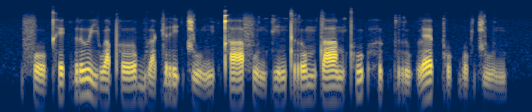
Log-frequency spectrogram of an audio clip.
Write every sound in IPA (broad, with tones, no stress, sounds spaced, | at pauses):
f oː˨˩ kʰ e˦˥ k̚ r ɯː˥˩ j u˧ a̯ pʰ ɤː˦˥ b ɯ˨˩ a̯ k r i˦˥ ʔ t͡ɕ uː˨˩ ŋ i˨˩ t̚ pʰ aː˦˥ f u˨˩ n k i˦˥ n t r o˥˩ m t aː˥˩ m kʰ u˥˩ ʔ h ɯ˦˥ k̚ p r u˨˩ ʔ l ɛː˥˩ p̚ k o˨˩ k̚ w o˨˩ k̚ t͡ɕ u˨˩ n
